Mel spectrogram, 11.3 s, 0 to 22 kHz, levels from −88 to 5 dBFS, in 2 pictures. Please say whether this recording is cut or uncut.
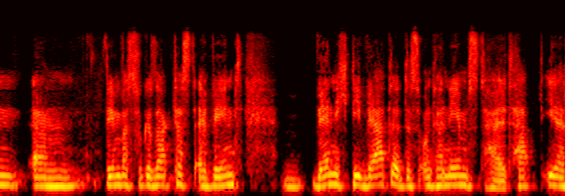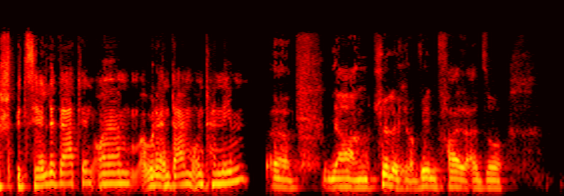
cut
